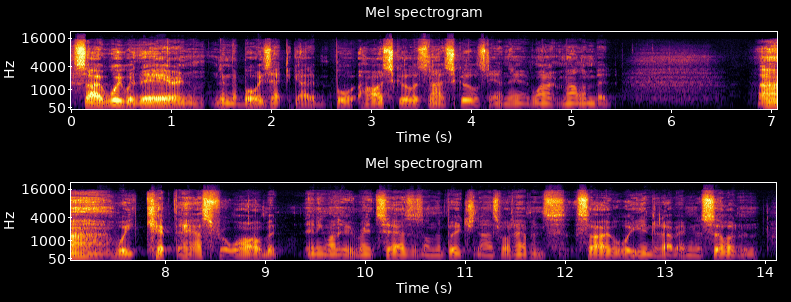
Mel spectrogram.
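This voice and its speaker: A man speaks with an Australian accent at a moderate pace. His pitch is fairly low and his intonation lively. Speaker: cricket commentator. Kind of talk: casual chat.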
